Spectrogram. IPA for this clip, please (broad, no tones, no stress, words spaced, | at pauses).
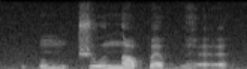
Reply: ʔũmt͡ʃo nɑpæbʱæ̰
